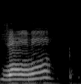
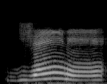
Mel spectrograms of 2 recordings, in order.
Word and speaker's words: Janie: n n y right so there's Janie and there's Jenny yeah so there's going to be two different pronunciations there Janie is GNA have a Jenny is gonna have a Jen so E versus a so Janie Jenny jie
